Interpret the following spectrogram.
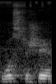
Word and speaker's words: Worcestershire: I pronounce it as Worcestershire sauce. I say Worcester sauce.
